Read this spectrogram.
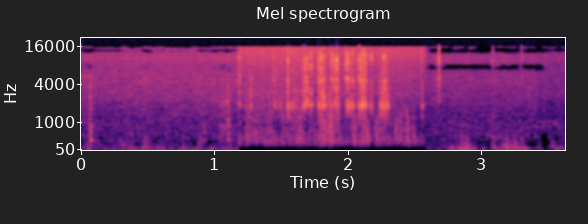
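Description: A palette knife scrapes across a painted surface.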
